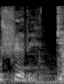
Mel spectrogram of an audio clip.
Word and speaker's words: Shitty: Is that an S-C-H? Yeah, what is that? – Oh, the spelling always confuses people. So it's S-H-I-T-T-Y.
